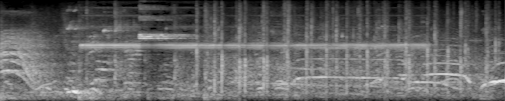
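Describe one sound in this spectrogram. A referee's whistle blows a long, steady blast.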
